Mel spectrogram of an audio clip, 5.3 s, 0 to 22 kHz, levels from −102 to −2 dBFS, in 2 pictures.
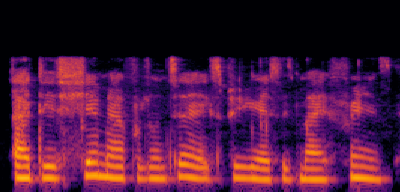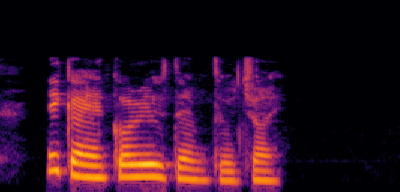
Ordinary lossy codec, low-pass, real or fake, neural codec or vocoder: none; 7.2 kHz; real; none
